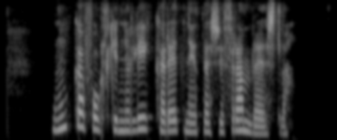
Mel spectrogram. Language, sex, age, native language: Icelandic, female, 50-59, Icelandic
